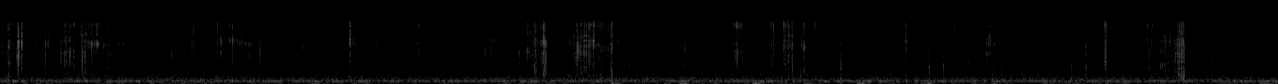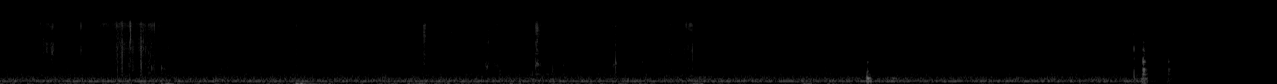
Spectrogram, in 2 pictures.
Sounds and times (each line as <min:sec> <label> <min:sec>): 0:00.0 someone walking 0:20.0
